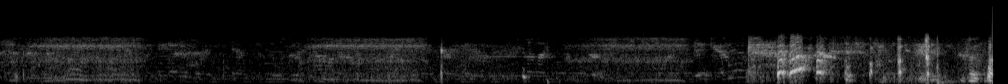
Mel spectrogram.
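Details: Person snoring after prom: repeated rough, vibrating breaths about every three seconds, then a louder clattering noise near the end; snoring.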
